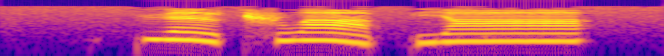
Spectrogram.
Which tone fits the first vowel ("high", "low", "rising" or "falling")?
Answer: falling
